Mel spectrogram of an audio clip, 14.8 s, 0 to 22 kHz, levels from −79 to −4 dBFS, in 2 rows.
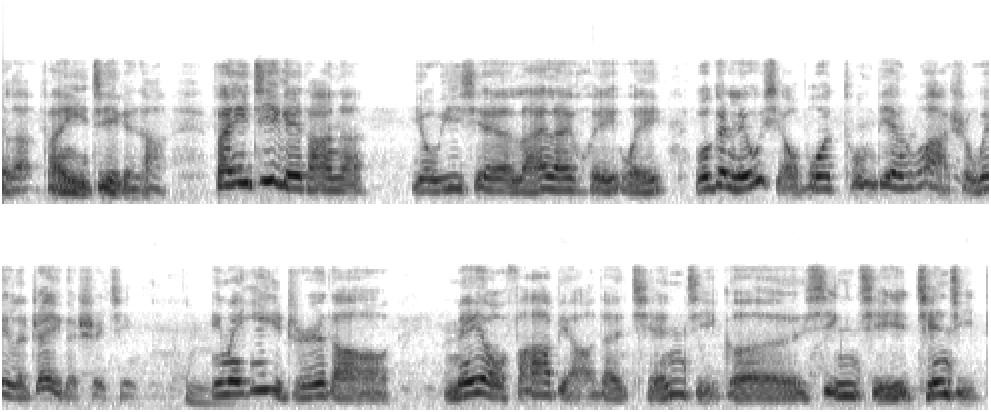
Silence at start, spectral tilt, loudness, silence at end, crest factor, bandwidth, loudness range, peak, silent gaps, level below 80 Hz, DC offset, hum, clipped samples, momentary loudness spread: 0 s; -5 dB/octave; -24 LUFS; 0 s; 16 dB; 8 kHz; 4 LU; -8 dBFS; none; -68 dBFS; under 0.1%; none; under 0.1%; 12 LU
